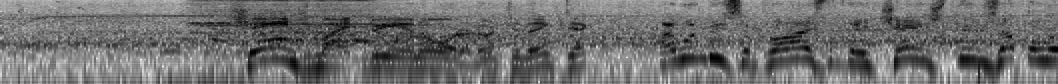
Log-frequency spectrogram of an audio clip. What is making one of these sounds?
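Basketball shoes squeak sharply on a wooden court.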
